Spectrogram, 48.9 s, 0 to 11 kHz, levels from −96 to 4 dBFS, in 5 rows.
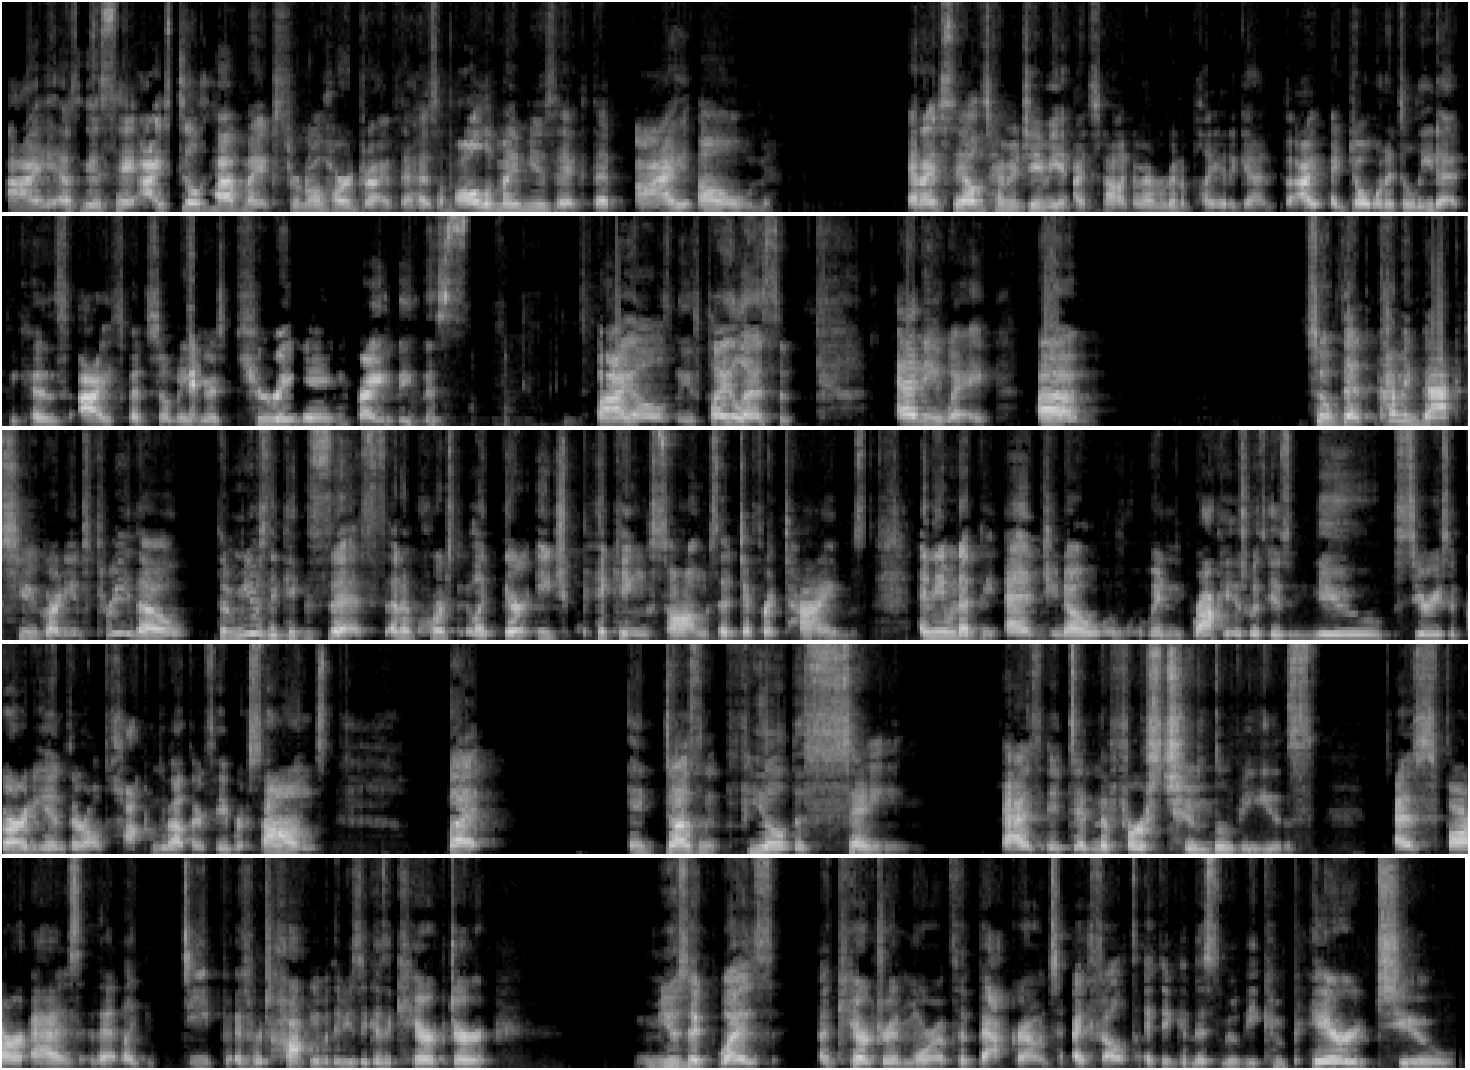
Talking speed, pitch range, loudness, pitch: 190 wpm, 190-300 Hz, -26 LUFS, 230 Hz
